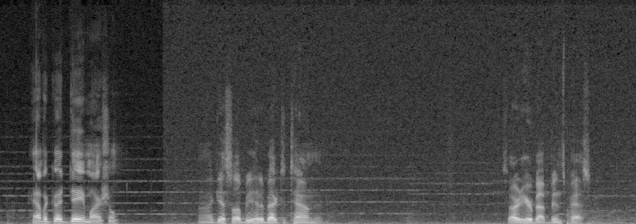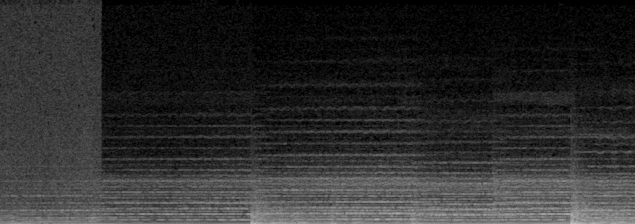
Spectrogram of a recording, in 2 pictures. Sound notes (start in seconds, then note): none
